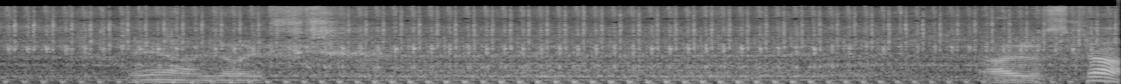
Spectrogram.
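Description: A scooter engine idles close by with a fast, steady putter.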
